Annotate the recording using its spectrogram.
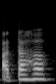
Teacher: तो अंत में हां की ही साउंड निकलती है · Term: विसर्ग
